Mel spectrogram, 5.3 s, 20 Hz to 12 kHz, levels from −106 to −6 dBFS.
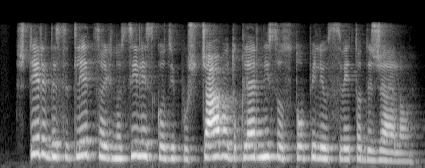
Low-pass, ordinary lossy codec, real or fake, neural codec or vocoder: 7.2 kHz; none; real; none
